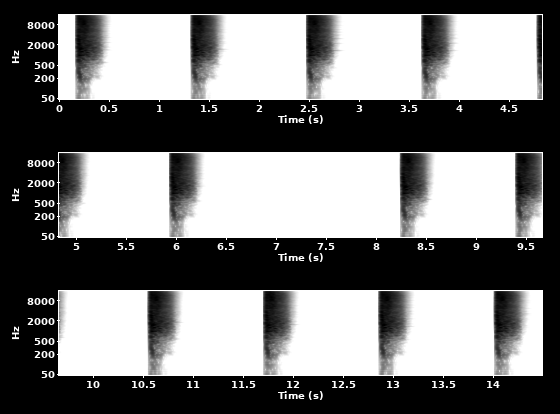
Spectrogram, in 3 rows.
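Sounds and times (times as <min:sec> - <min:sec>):
midtempo drum loop with clap: 0:00.2 - 0:00.4, 0:01.4 - 0:01.6, 0:02.5 - 0:02.7, 0:03.7 - 0:04.0, 0:04.8 - 0:05.1, 0:06.0 - 0:06.2, 0:08.3 - 0:08.6, 0:09.4 - 0:09.7, 0:10.6 - 0:10.8, 0:11.8 - 0:12.0, 0:12.9 - 0:13.2, 0:14.0 - 0:14.4.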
